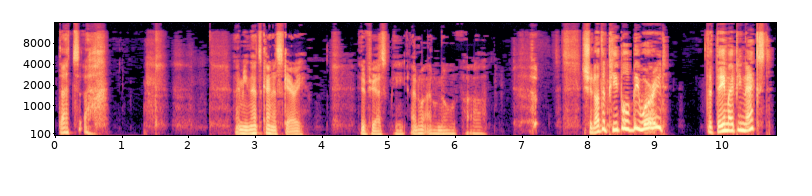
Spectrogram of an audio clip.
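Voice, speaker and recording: A man's voice: mid-range voice, very animated, vocal fry, darkish tone, slightly rough, no room sound, clean studio sound, full character voice. A man playing a timid, awkward young radio DJ in a video game, hesitant and apologetic as he stammers through the news in a shaky voice. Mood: uneasy. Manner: stammering, halting, apologetic, trailing off. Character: timid, awkward young male radio DJ, anxious and unsure of himself.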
